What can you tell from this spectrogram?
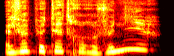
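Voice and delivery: high, desperate plea; begging. A narrator's reading. Narcissa pleads for her absent sister, begging. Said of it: "supplia Narcissa".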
